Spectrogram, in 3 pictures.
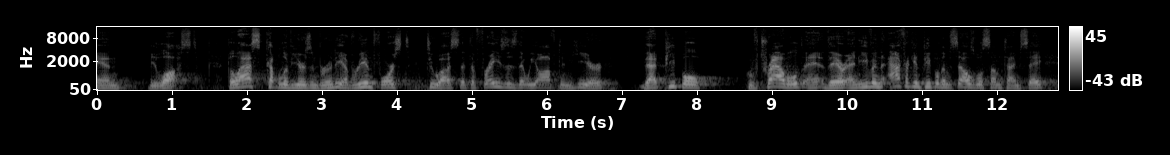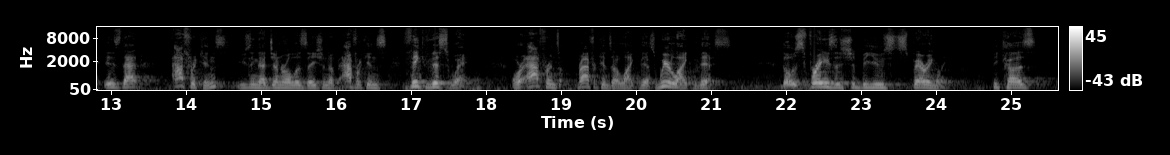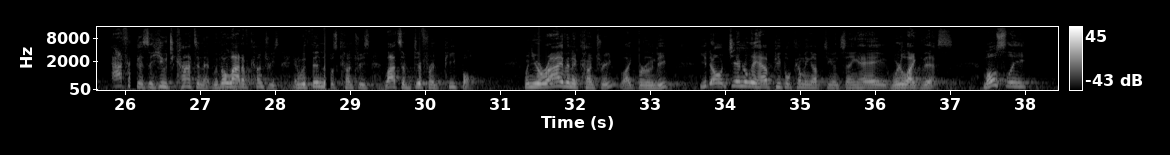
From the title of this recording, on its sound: Altoona Bible Church Worship Service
